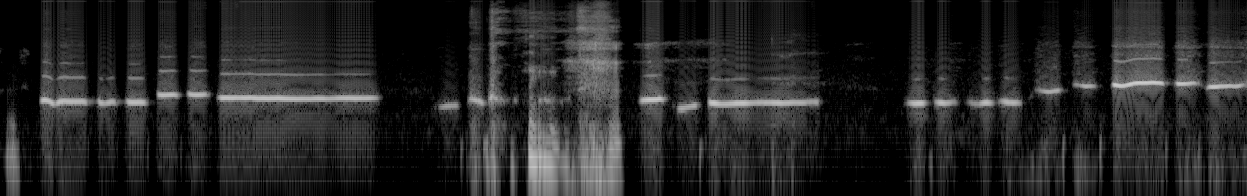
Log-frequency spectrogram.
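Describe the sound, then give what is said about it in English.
Someone whistles a song melody, mixing quick short notes with long held tones, pausing briefly amid a burst of rustling noise, then finishing on a higher, rising phrase. “Hey, guys, come on our show and show us how you whistle.”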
